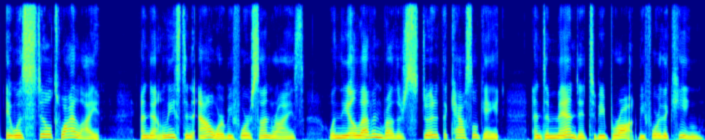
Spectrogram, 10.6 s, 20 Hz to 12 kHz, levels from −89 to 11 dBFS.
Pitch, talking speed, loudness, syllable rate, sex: 210 Hz, 160 wpm, -17 LUFS, 4.6 syllables/s, female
